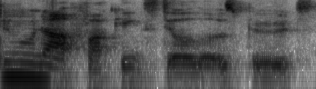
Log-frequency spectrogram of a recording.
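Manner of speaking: quick whisper under the breath. Playing a character warning another player's character: whispering under her breath. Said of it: "Raven just quickly whispers under her breath".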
